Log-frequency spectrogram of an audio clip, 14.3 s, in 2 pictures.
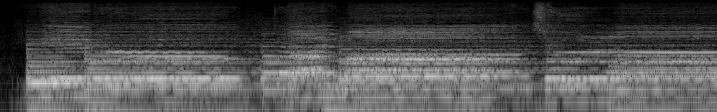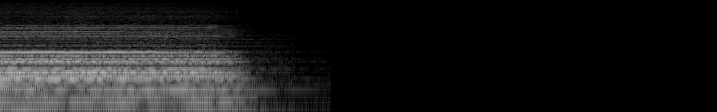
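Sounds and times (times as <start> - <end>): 
instrumental music: 0.0 - 10.4.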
